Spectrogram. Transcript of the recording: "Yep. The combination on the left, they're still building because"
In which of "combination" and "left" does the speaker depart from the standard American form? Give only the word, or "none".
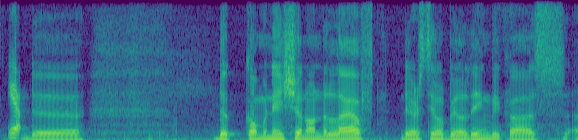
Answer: none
